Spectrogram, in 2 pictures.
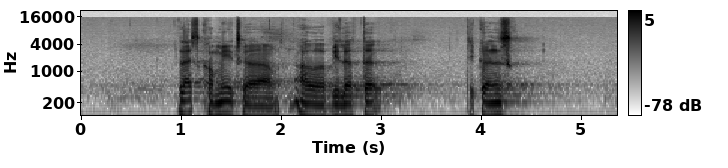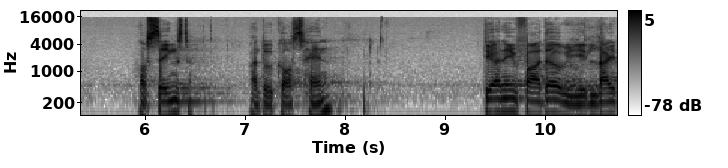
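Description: A man speaks calmly into a microphone, heard through loudspeakers in a large room.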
